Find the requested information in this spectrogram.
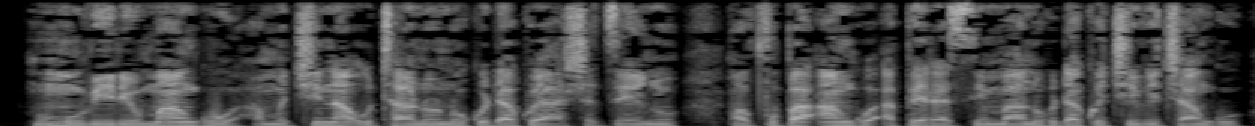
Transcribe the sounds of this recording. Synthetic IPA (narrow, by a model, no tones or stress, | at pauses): mumuʋiɾimwaŋɡuɦamut͡ʃinautano̞no̞kuɗakwe̞ɦaʃad͡ze̞ːɲu | map͡fupaʔaŋɡuʔape̞ɾasimbano̞kuɗakwe̞t͡ʃiʋit͡ʃaːŋɡu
